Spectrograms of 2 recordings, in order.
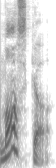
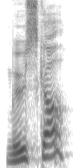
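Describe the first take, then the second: First: The first vowel sounds like the one in moss. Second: The first vowel sounds like the one in moose. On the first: "It's like moss? Well, I'm saying it right then" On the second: "Like a, like moose?"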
